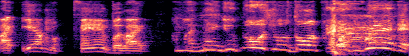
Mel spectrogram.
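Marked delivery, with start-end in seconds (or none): 2.0-4.1 put-on screaming, higher. Showing how they scream when their team messes up a pass: imitating own screaming. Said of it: "I'ma be screaming like".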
